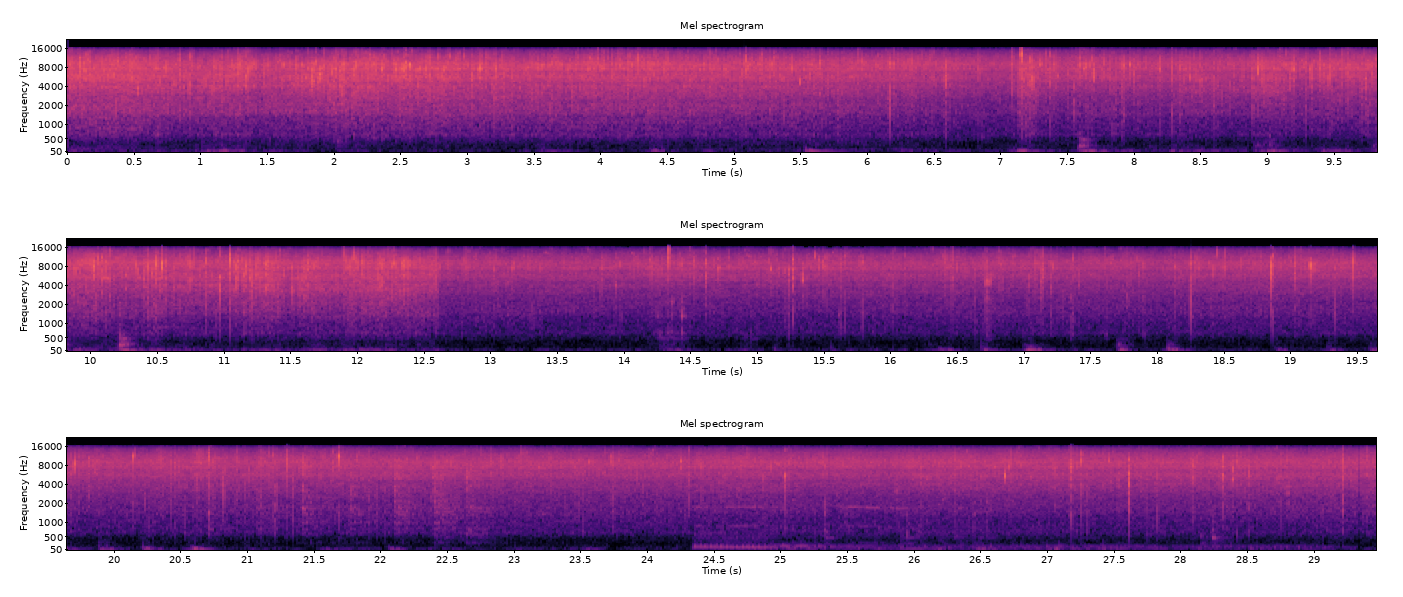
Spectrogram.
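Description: Diced beef loaf, potato and carrot sizzling in oil in a nonstick frying pan, with scattered soft knocks and scrapes from a silicone spatula stirring. The sizzle drops to a quieter level a little under halfway through, and a low hum joins near the end.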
